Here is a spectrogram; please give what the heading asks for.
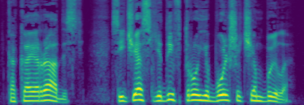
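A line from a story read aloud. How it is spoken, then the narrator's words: Joyful exclamation. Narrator (Russian): Она воскликнула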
